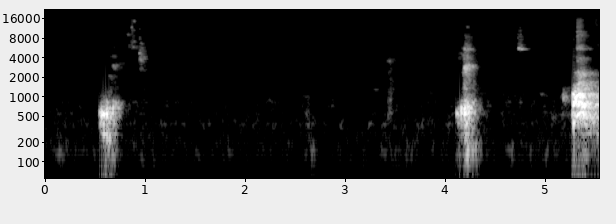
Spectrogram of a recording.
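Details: Blenheim Cavalier King Charles Spaniel puppies, born November 14, 2022, in the indoor Red Barn Cavaliers puppy pen at Christmas time: three short, sharp yappy barks spaced by long silent gaps, the last one louder and fuller.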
